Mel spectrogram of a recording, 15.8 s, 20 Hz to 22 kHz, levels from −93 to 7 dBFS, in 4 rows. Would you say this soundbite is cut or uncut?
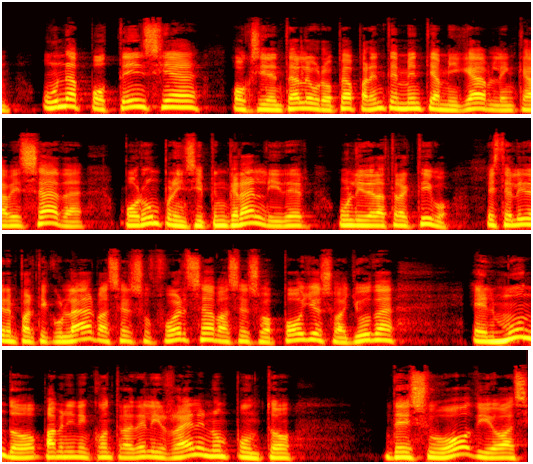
cut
